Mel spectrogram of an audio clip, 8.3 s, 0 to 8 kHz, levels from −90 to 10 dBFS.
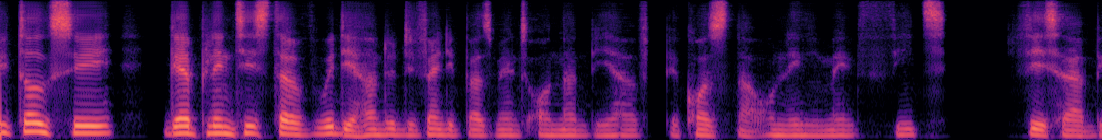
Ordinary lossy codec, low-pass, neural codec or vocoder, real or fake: none; none; codec, 16 kHz, 0.3 kbps, FocalCodec; fake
